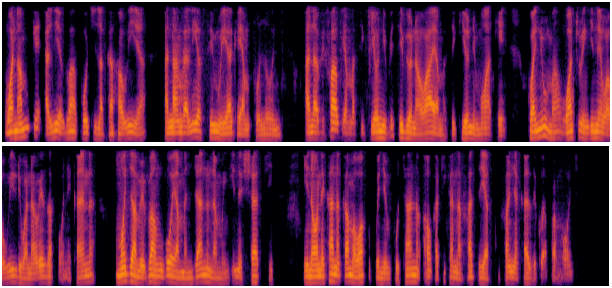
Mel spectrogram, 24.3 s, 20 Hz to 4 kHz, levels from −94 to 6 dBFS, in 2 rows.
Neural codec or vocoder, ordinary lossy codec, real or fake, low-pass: codec, 16 kHz, 1 kbps, X-Codec, HuBERT features, trained on LibriSpeech; MP3, 32 kbps; fake; 3.6 kHz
